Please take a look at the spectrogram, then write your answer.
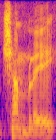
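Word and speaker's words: Cholmondeley: Being an American, he had no reason to know that the name Chumley is in no way pronounced the way it is spelled.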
